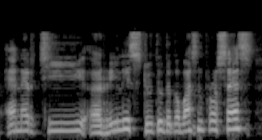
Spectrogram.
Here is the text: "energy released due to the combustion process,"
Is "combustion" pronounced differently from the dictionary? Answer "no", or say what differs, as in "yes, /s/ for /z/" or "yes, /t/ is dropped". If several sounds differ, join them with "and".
yes, /m/ is dropped and /tʃ/ is dropped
